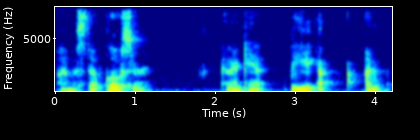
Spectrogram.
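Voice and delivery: whispered, choked with joy; a soft whisper full of happiness; emotional whisper. Real, not acted. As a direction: hush it, barely holding back tears. Overwhelmed with happiness, near tears.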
